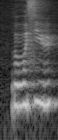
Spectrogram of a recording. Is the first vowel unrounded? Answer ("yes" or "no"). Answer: no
